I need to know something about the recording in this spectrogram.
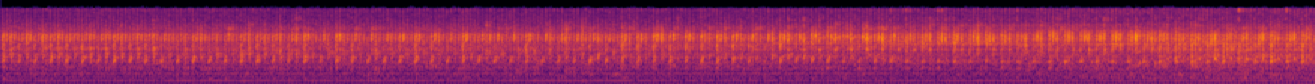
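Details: Light, regular ticking knock about twice a second over a steady idle on a VW Polo Sedan with CFNA engine; cause unclear, and the owner tests whether decarbonization cures it.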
